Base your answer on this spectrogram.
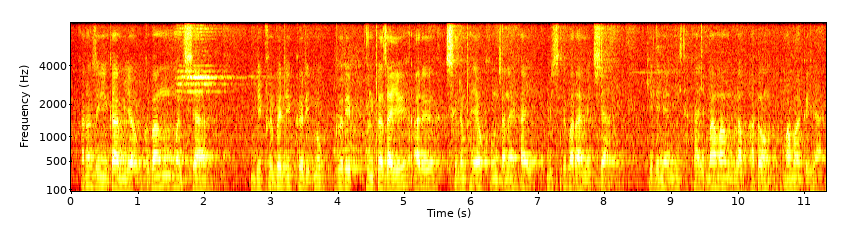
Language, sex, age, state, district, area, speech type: Bodo, male, 30-45, Assam, Chirang, rural, spontaneous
